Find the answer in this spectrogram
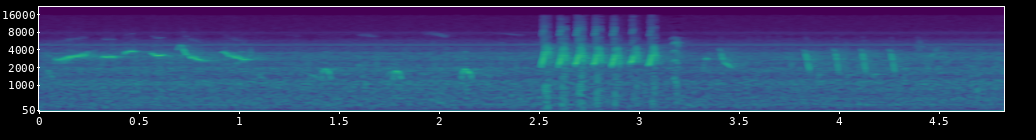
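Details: One of two male common nightingales singing in a duet at Castor Hanglands near Peterborough, England, in May 2012: varied sweet, high phrases, then a loud burst of about eight rapid, emphatic repeated notes, trailing into softer chirps.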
